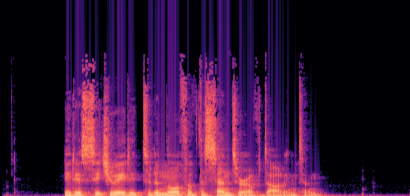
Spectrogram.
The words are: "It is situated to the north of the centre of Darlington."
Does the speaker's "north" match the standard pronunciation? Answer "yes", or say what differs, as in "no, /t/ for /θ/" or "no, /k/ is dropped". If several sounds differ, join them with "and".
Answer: yes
